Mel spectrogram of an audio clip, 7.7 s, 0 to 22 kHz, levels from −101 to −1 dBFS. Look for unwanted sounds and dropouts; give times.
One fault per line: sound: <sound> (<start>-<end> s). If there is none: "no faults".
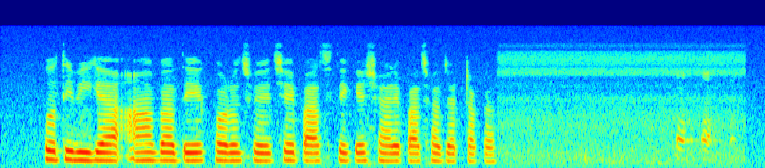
sound: laugh (5.8-7.4 s)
